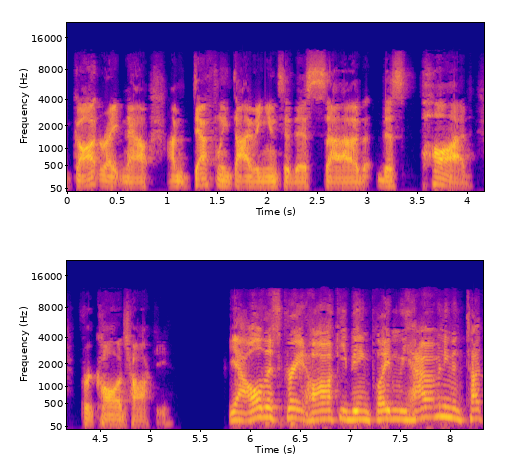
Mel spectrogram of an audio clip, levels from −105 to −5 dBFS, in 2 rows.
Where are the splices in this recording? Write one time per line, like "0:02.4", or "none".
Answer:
none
